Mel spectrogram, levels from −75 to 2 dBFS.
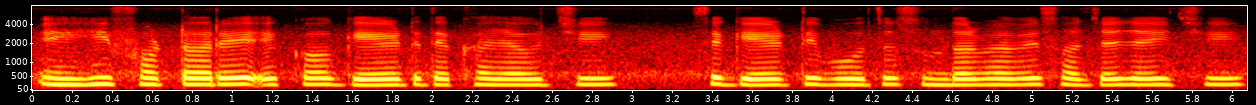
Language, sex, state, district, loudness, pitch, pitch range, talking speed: Odia, female, Odisha, Malkangiri, -13 LUFS, 210 Hz, 205-220 Hz, 130 wpm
